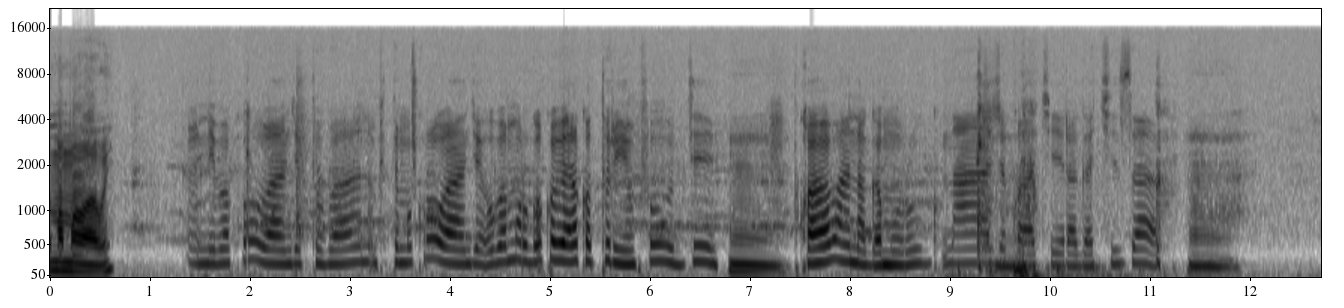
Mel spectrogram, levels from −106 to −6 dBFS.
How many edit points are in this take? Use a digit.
1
